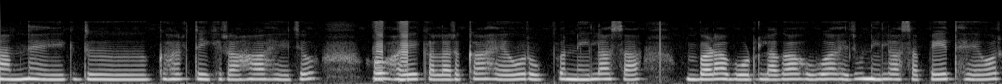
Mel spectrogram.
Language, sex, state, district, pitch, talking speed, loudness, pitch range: Hindi, female, Uttar Pradesh, Varanasi, 235 Hz, 175 wpm, -16 LUFS, 225-245 Hz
